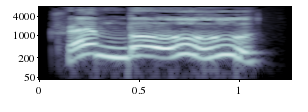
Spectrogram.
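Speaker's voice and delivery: loud, high, wavering giant's command; quavering cry. A narrator's reading. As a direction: cry it out, drawn out and wobbly. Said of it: "the quavering voice cried again".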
